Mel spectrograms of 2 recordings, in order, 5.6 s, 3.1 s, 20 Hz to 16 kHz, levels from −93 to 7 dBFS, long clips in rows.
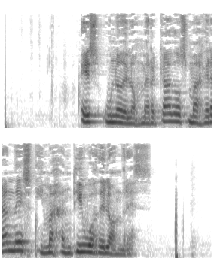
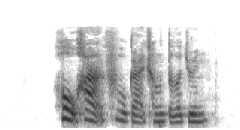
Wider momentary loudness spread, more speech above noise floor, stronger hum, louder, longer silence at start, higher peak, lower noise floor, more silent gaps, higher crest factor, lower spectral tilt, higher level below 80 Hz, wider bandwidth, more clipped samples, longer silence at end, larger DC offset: first, 16 LU vs 10 LU; second, 46 dB vs 68 dB; neither; second, -25 LUFS vs -19 LUFS; first, 1.05 s vs 0.75 s; second, -6 dBFS vs -2 dBFS; second, -71 dBFS vs -87 dBFS; neither; about the same, 20 dB vs 18 dB; about the same, -5 dB/octave vs -4.5 dB/octave; first, -56 dBFS vs -66 dBFS; first, 11.5 kHz vs 7.8 kHz; neither; about the same, 0.45 s vs 0.45 s; neither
